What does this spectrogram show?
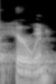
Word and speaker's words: heroine: next we have heroin the pronunciation is the same the drug heroin and the person heroin hero is for a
